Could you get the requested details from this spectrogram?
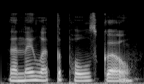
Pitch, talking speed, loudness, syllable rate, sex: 175 Hz, 250 wpm, -16 LUFS, 5.9 syllables/s, female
